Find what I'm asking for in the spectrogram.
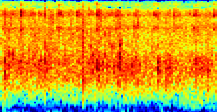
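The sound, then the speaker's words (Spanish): Steady applause from an audience during a sermon, a dense, even patter of many hands, fairly faint and continuous throughout. “Ay, no, pero si ese es el aplauso.”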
